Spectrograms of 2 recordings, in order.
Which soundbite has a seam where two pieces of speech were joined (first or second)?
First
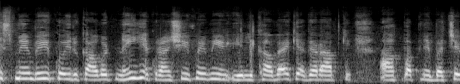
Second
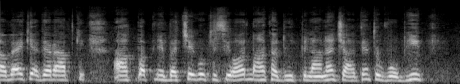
first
